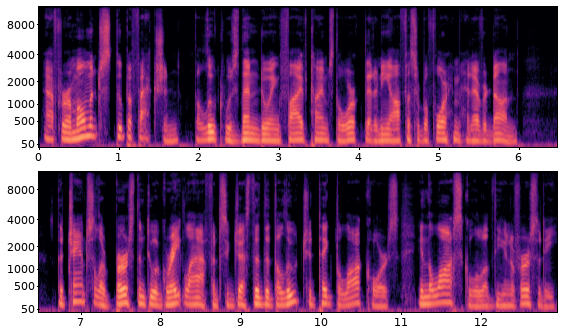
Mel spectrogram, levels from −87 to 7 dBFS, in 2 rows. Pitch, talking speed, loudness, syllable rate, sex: 120 Hz, 210 wpm, -20 LUFS, 4.0 syllables/s, male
